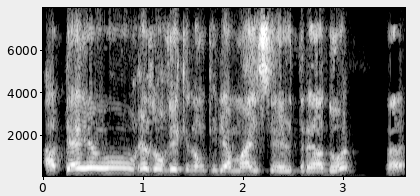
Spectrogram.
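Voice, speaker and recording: The voice has a dark, mellow tone and swings very widely in pitch. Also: man. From Rio Grande do Sul, Brazil. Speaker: former football coach and pundit. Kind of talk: casual interview.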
